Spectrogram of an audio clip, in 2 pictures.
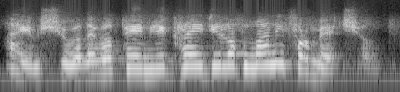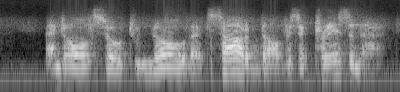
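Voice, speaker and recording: A cold greedy double-crosser, lively pitch, husky, old muffled spy show sound. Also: male voice, fairly quick. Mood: coldly menacing. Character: greedy, treacherous male assistant turned informer. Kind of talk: early 1950s spy drama acting. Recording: dull vintage 1950s soundtrack.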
